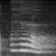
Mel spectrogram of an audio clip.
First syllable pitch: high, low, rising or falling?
falling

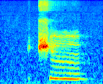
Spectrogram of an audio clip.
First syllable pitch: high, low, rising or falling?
low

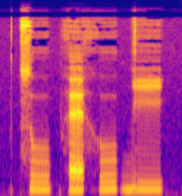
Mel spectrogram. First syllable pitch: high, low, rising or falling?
low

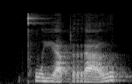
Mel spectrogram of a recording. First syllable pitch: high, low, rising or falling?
low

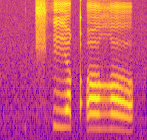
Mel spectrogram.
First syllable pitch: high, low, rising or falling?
low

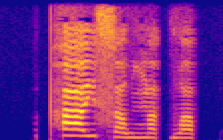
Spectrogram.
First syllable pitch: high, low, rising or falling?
high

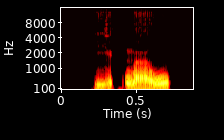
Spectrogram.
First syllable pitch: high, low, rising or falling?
rising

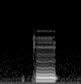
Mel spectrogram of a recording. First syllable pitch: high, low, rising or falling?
high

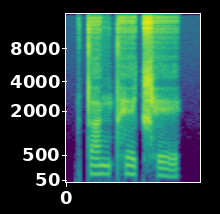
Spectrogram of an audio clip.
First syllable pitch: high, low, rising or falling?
high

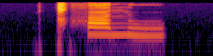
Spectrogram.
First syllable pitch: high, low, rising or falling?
high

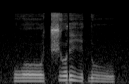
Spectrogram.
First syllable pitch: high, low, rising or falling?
low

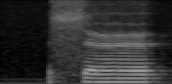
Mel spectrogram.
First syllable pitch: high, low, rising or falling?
low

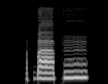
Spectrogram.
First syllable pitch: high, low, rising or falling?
low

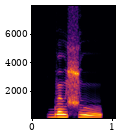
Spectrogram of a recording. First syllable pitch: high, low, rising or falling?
high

